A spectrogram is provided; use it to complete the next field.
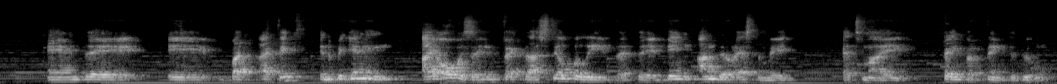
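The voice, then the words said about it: Foreign accent. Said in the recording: “being a foreigner on the floor ... people didn't understand exactly what I'm saying. And until they got used to my accent”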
